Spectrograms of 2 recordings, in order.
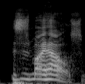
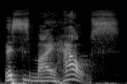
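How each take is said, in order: First: "my" punched higher and louder; stress on my. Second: "This" stressed, slow, falling at the end. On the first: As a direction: hit "my" hard in "This is my house". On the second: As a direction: lean on "This" in "This is my house", slowly. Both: Retold or imitated. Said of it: "That's what these people sound like to me".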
